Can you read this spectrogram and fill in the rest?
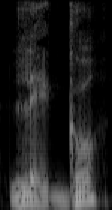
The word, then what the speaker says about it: leggo: Because in both those parts, the j of the infinitive, leggere, becomes a hard g sound. Leggo, I read. Leggono. They read. Otherwise, it's always G. Leggi, legge, leggiamo, leggete. But leggo and leggono.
